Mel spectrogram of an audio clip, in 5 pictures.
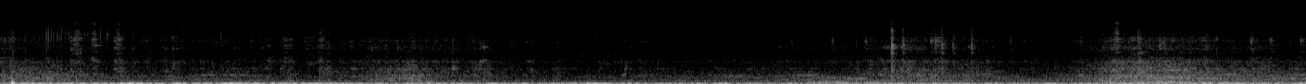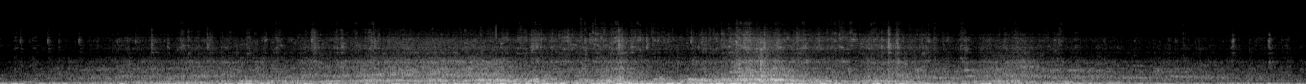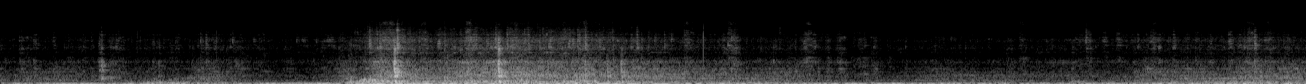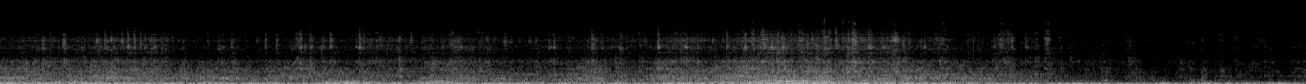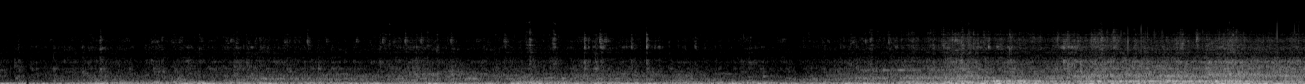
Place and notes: Punnetts Town, UK - Wire Fence in the Wind
Storm Barbara brought wet and windy weather to the north of the UK in particular. In the south it was less powerful and blew through on the evening of the 23rd December. First attempt at a contact mic recording using DIY piezo mic with Tascam DR-05 recorder.
Heathfield, UK, 23 December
